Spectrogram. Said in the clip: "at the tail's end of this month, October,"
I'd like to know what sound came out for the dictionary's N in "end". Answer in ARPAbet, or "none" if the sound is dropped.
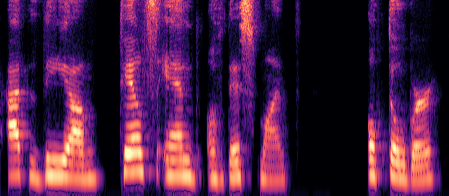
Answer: N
